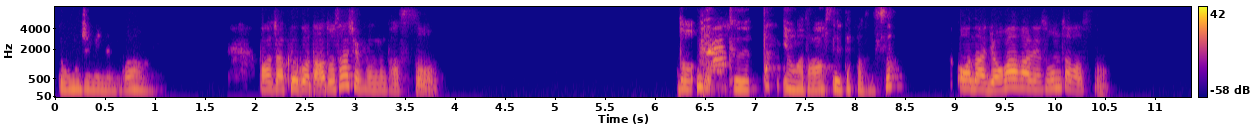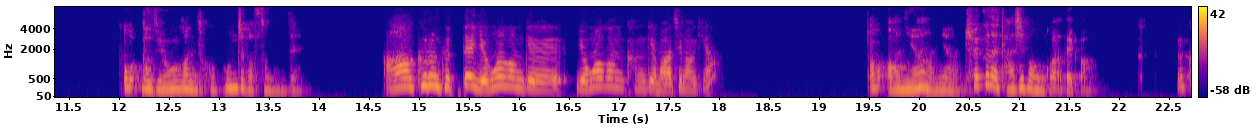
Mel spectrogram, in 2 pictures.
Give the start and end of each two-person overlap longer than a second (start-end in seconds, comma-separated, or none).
none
